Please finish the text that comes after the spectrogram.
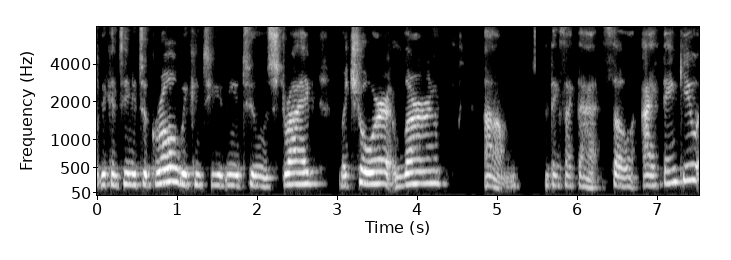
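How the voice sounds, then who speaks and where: An upbeat woman, an author who hosts her own podcast, talks solo at a middle pitch in a warm, encouraging way, filling her pauses with frequent "um"s. English is her first language, not Spanish.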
